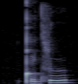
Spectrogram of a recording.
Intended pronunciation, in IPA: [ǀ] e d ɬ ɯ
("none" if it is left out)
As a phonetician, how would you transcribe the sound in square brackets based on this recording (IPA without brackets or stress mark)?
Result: ǃ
